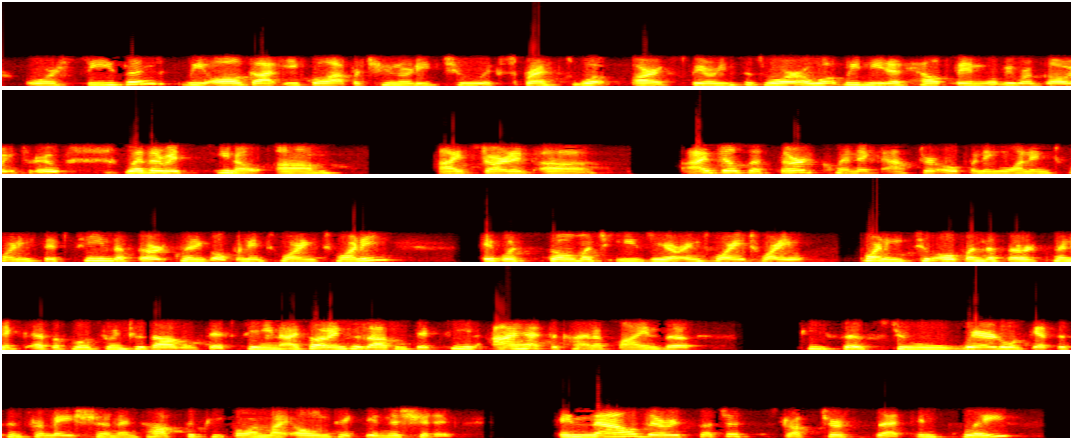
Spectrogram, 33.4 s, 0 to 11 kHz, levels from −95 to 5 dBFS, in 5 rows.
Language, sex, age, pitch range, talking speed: English, female, 30-49, 205-230 Hz, 185 wpm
